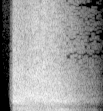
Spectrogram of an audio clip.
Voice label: hellknight pain; slender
